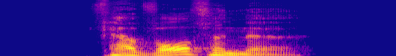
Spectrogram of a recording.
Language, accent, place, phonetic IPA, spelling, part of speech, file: German, Germany, Berlin, [fɛɐ̯ˈvɔʁfənə], verworfene, adjective, De-verworfene.ogg
- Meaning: inflection of verworfen: 1. strong/mixed nominative/accusative feminine singular 2. strong nominative/accusative plural 3. weak nominative all-gender singular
